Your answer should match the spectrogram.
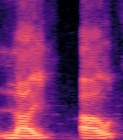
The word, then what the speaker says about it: layout: van a ver ustedes cómo se escribe like como con y al final light out como fuera es el layout ese es el diseño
